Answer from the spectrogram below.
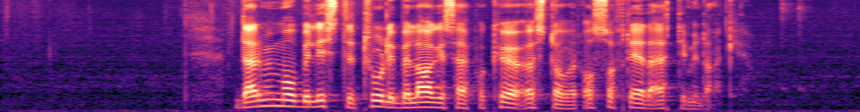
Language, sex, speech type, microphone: Norwegian, male, read, Shure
